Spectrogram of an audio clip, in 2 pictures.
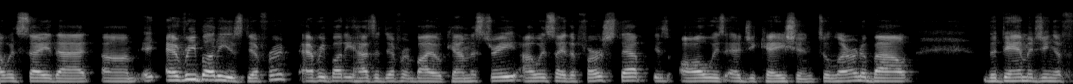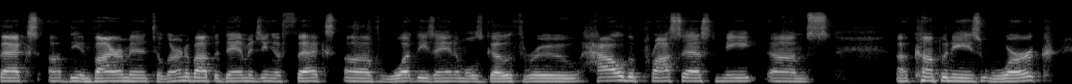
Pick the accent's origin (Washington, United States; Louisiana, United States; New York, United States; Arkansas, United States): Louisiana, United States; I grew up in Louisiana, and you know, Louisiana is a hunting and fishing, you know, mecca over there.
